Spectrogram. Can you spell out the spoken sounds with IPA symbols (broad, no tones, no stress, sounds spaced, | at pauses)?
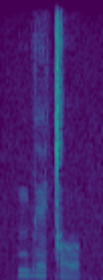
m b e ǀ o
